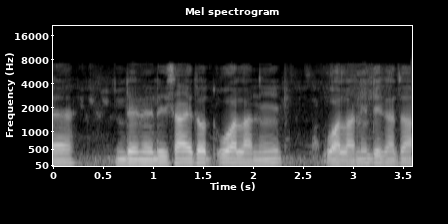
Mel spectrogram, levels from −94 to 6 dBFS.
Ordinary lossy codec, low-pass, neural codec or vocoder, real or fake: none; 7.2 kHz; codec, 44.1 kHz, 7.8 kbps, Pupu-Codec; fake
